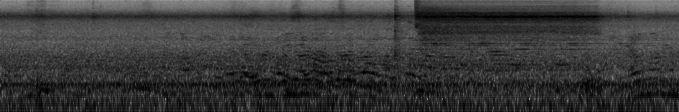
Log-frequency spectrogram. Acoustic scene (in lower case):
subway train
